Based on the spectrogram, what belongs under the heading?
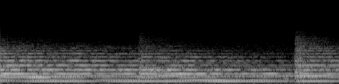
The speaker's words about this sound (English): Catholics around the world are still waiting to hear that sound, the ringing of St. Peter's largest bell, which, along with white smoke from the Sistine Chapel, will signify a new pope has been chosen.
